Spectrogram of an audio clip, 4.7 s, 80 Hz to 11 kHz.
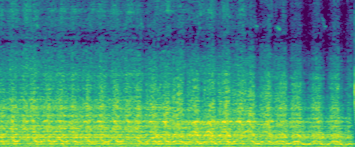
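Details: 1973 Plymouth Satellite, sitting 30+ years: starter turns the engine over in a fast, even rhythm for several seconds but it never catches; long crank, no start, another battery fetched.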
